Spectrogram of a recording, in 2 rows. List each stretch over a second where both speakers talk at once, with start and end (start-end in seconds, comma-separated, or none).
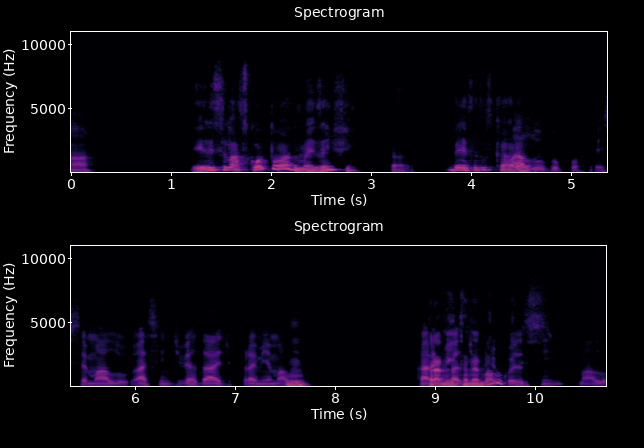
8.9-10.2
